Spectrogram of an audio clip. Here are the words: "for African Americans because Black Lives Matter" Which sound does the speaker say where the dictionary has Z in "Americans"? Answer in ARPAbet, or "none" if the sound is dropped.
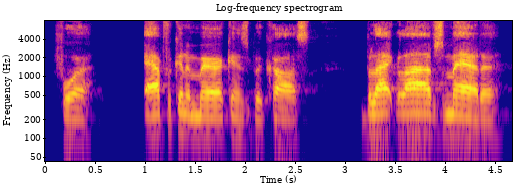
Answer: Z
